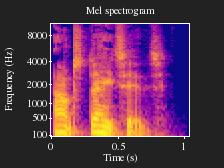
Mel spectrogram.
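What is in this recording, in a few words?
"outdated", British English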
